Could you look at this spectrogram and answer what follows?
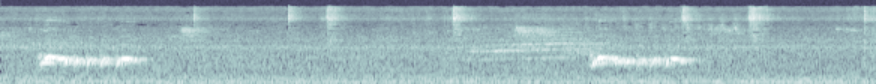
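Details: Zebra dove, a local bird, cooing: two separate short phrases of mid-pitched, slightly trilled coo notes a few seconds apart, with faint high ticks and low background hum between them.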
